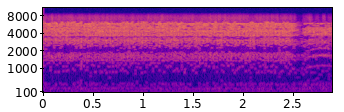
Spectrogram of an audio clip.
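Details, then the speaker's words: Zhu Zhu Pet toy opened for repair after it stopped working: its small motor gives a thin, high, steady buzzing whir with a brief dip near the end, spinning freely and healthy. "can hear the thing running a little bit right now, so let's push down on the rear."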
